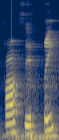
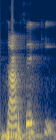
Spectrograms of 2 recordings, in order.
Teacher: یہ جو قاف ہے نا یہ بھی موٹا ہے، ٹھیک ہے، قاف، اس کو کاف باریک نہیں پڑھنا، موٹا پڑھنا ہے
